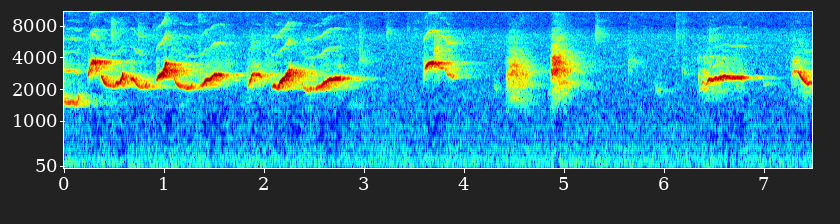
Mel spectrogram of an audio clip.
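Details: Sirtu male song for training stressed or silent birds: a series of bright, looping whistled phrases repeated about every second, followed by short scratchy notes and more whistles.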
